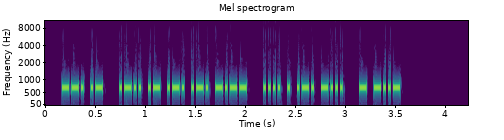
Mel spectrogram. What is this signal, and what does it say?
Morse code, heard as a keyed tone, about 52 wpm, 700 Hz. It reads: GA LARRY HERB TX
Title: K1USN SST QSO Practice - 50wpm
